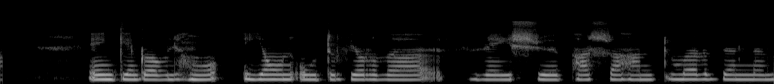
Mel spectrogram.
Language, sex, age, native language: Icelandic, male, 11, Icelandic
